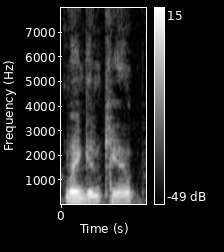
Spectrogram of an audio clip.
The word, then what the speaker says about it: Langenkamp: Langenkamp.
